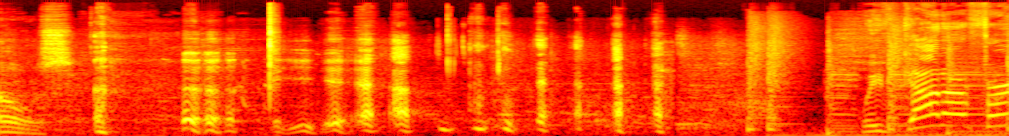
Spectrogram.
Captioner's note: chef laughs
